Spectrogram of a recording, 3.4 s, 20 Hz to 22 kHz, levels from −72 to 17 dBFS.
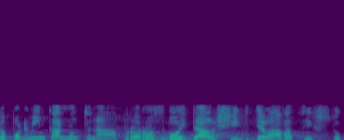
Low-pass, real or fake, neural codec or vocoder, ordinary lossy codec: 5.4 kHz; fake; codec, 16 kHz in and 24 kHz out, 2.2 kbps, FireRedTTS-2 codec; MP3, 32 kbps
